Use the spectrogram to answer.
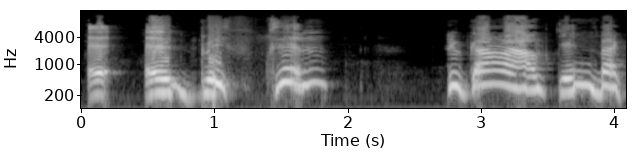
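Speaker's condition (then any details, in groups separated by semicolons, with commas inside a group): Cerebral palsy; cerebral palsy since birth, born in Greece; unable to move without some support; speech problems when young, began talking after attending Gruella school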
